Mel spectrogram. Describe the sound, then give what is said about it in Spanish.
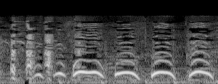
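A human voice imitates a burrowing owl: a quick series of repeated hoots, each with an arching rise and fall in pitch. The hoots are fairly loud and grow fuller and more regular toward the end. “Este es un búho de las vizcacheras que acaba de detectar un fraude.”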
